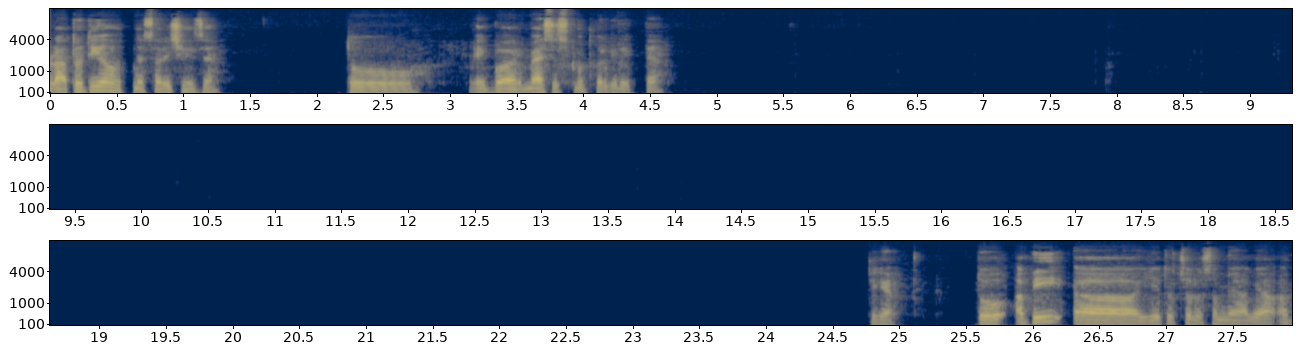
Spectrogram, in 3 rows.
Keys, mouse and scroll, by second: 4.4 m, 5.5 click, 10.3 click, 11.2 click, 12.1 click, 12.8 click, 13.2 middle click, 13.4-14.7 alt+middle drag, 15.0-16.3 middle drag, 16.6 click, 21.0 middle click, 27.4 click.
